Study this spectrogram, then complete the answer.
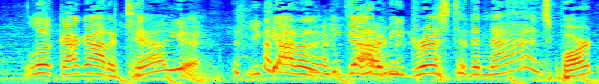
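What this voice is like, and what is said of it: Impression of Tim McCarver. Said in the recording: “Tim McCarver ... incredible impersonation”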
